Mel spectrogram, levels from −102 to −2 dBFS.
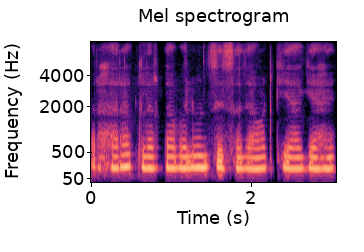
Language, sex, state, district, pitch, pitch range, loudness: Hindi, female, Uttar Pradesh, Etah, 205 Hz, 200-210 Hz, -23 LUFS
